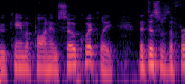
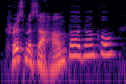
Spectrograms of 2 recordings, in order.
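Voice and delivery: much higher, rising sharply at the end; incredulous question; 9 semitones higher, 4 dB louder than usual. A narrator's reading. Nephew challenging his uncle over Christmas, incredulous. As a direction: question him in high-pitched disbelief. Nephew disbelieves Scrooge's remark.

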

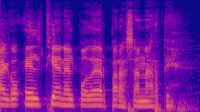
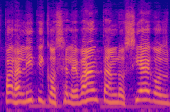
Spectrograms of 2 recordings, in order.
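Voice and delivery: higher, much louder climactic preaching; preaching at full force; 6 semitones higher, 6 dB louder than usual. Acted. Pastor proclaims Jesus's miracles to the church, fervent and loud. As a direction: proclaim the miracles like a rising wave. Climax of sermon, music under.

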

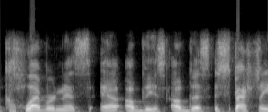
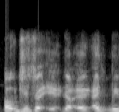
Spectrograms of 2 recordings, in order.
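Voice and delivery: usual speaking voice

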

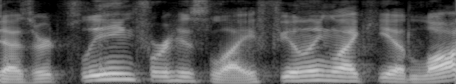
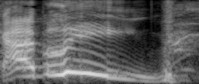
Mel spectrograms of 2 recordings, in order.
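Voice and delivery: higher, louder mock revival cry of belief; dramatic convert; 12 semitones higher, 5 dB louder, slower than usual. Nathanael proclaims belief in a hammed-up dramatic conversion. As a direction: ham up a Southern Baptist conversion. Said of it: "He's like".

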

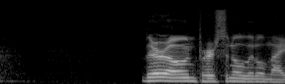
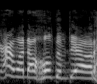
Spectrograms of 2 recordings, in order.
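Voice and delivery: put-on excited little girl; 11 semitones higher, 8 dB louder, faster than usual. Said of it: "She's like".

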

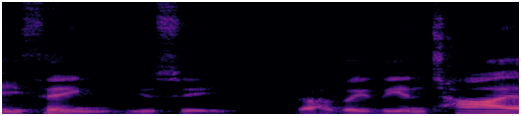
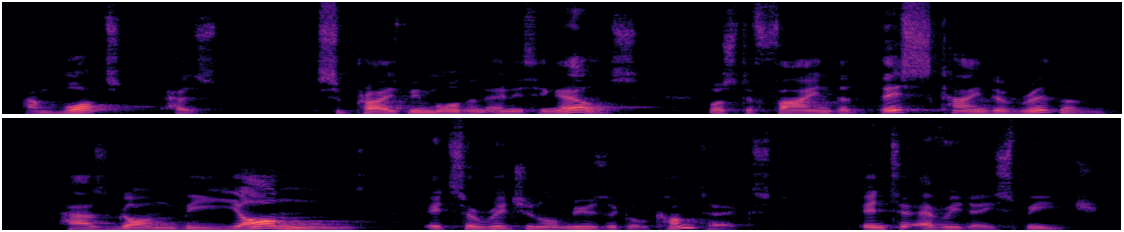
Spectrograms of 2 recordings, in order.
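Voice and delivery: ordinary talk, nothing marked

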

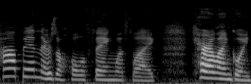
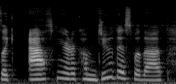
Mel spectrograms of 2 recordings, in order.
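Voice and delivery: ordinary delivery

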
